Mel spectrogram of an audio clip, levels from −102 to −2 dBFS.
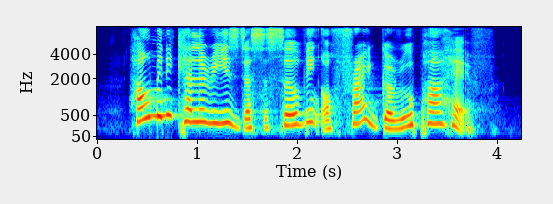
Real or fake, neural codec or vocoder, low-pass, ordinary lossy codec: real; none; none; none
